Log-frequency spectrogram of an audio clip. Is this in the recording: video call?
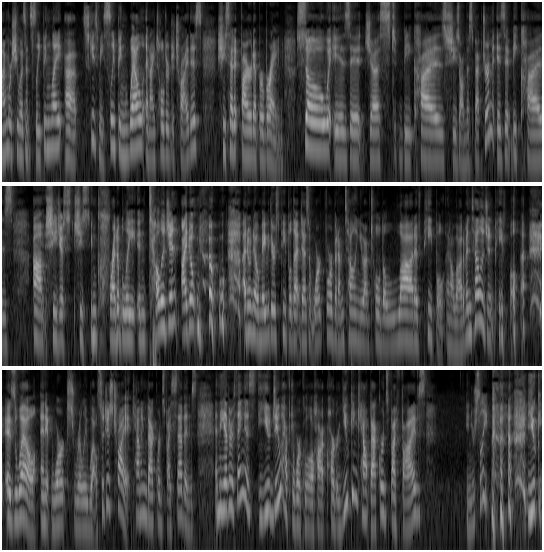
no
